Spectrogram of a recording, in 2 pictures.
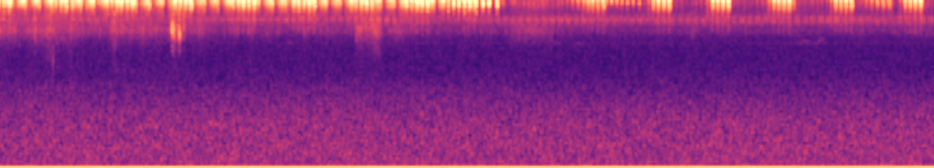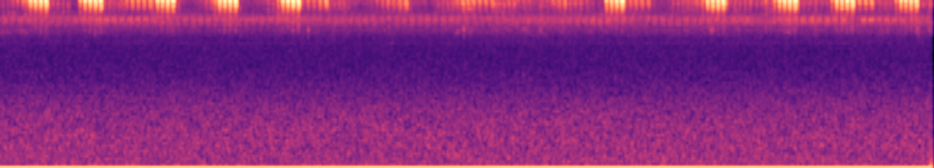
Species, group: Platycleis affinis
Orthoptera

